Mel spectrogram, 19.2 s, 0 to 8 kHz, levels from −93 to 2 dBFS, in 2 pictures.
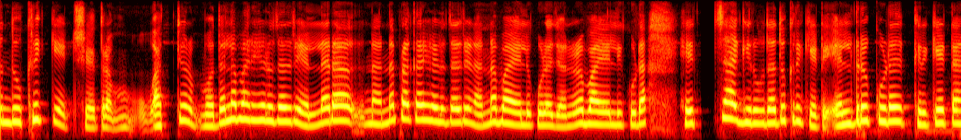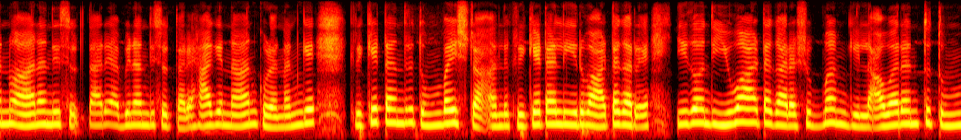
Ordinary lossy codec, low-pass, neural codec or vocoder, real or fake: none; none; none; real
